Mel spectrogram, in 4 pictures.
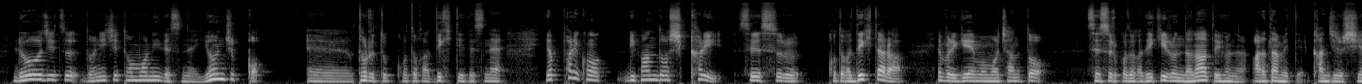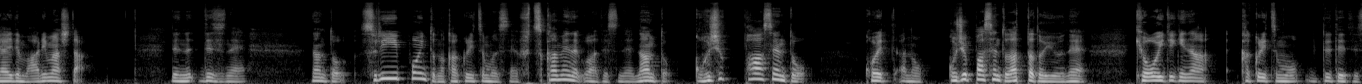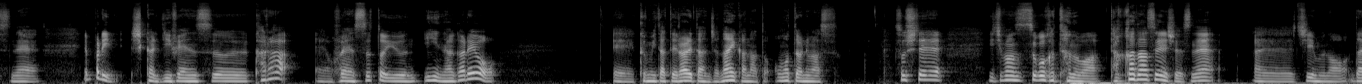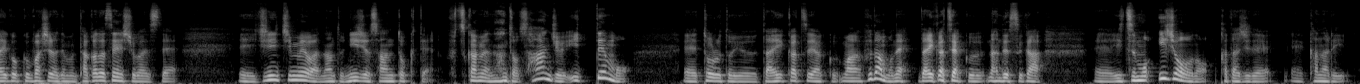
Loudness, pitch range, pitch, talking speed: -25 LUFS, 140-185 Hz, 155 Hz, 310 characters per minute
